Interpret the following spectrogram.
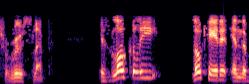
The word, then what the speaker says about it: Ruislip: Your support detachment in Ruislip, not locally pronounced Ruislip, is locally located in the borough of Hillington, Greater London, within the M25 highway.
